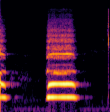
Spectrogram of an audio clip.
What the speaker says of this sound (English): So when you hear those different whistle toots along the way, every one of them has a different meaning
